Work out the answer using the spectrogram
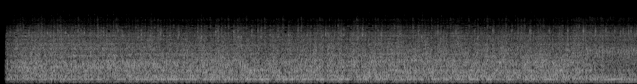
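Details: Mitsubishi 3000GT VR-4 / Stealth engine running at steady speed with a fast, light, even ticking; owner suspects lifter tick, not confirmed.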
